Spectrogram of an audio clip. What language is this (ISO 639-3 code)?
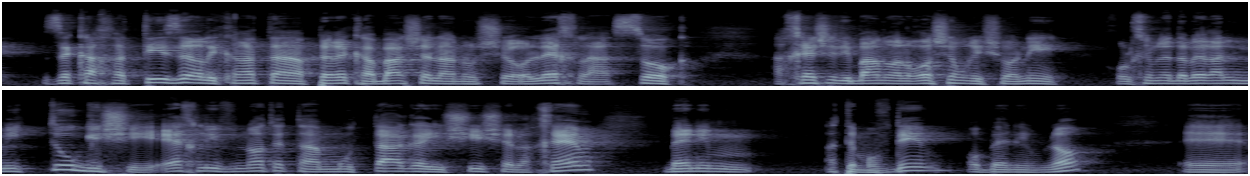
heb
